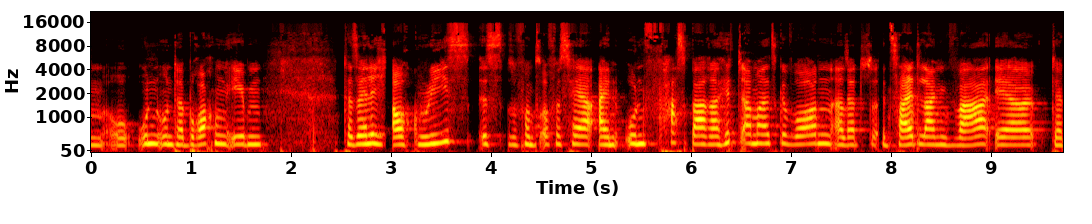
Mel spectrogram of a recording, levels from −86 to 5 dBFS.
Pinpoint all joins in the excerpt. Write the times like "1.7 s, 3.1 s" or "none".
4.5 s, 7.6 s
